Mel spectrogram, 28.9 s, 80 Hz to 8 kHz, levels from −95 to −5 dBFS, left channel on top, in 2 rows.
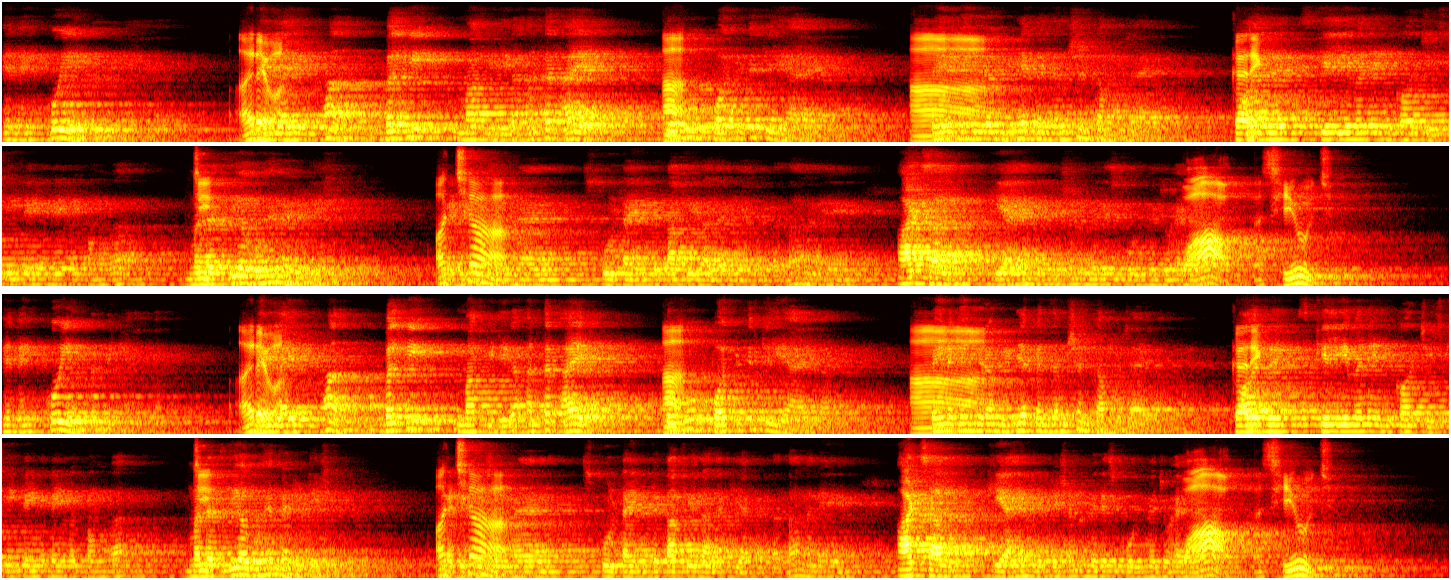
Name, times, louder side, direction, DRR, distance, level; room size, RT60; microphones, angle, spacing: voice 1, 0.0-1.6 2.4-2.9 3.2-3.5 3.8-4.2 4.5-6.0 6.6-8.3 9.3-11.6 12.4-12.8 13.1-15.7 16.3-17.7 18.8-20.0 20.4-22.9 23.4-24.0 24.4-26.5, right 1 dB, 65° right, -2 dB, 1.1 m, -23 dB
voice 2, 2.3-2.9 6.6-6.8 9.1-10.3 12.3-12.6 16.3-16.6 18.8-19.6 26.3-27.8, left 1 dB, 5° left, 10 dB, 0.4 m, -22 dB
15.5 x 6.6 x 8.2 m, 2.9 s
head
